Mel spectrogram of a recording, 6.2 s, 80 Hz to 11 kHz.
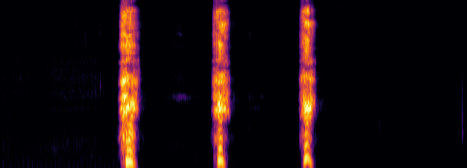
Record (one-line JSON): {"exhalation_length": "6.2 s", "exhalation_amplitude": 32767, "exhalation_signal_mean_std_ratio": 0.24, "survey_phase": "beta (2021-08-13 to 2022-03-07)", "age": "45-64", "gender": "Male", "wearing_mask": "No", "symptom_none": true, "smoker_status": "Never smoked", "respiratory_condition_asthma": false, "respiratory_condition_other": false, "recruitment_source": "REACT", "submission_delay": "1 day", "covid_test_result": "Negative", "covid_test_method": "RT-qPCR", "influenza_a_test_result": "Unknown/Void", "influenza_b_test_result": "Unknown/Void"}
